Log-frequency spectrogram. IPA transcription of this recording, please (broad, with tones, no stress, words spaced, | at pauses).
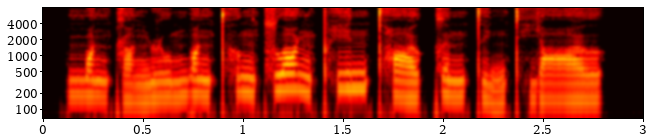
mɑ˥˩ŋkɑ˧˥ŋ ɻu˧˥mwɑ˧ŋt̪ʰʊ˥˧ŋ t͡swɑ˥˩ŋpʰi˥nt̪ʰɑ˧˥ʊ̯kə˧˥n t̪ḭ˨˩ŋt̪ʰjɑ˥ʊ̯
